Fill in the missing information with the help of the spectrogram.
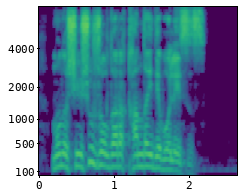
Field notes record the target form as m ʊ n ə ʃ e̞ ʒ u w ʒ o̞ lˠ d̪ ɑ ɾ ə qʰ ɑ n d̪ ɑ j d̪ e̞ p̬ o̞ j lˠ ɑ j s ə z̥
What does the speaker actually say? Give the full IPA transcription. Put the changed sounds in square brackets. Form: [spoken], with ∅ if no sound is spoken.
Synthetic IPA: m ʊ n ə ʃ e̞ [ʃ] u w ʒ o̞ lˠ d̪ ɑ ɾ ə qʰ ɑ n d̪ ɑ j d̪ e̞ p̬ o̞ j lˠ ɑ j s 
